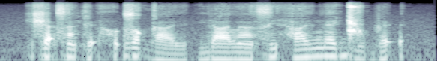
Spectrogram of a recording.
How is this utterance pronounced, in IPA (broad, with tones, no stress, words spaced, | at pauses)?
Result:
ʃä˦ʔsʰã˦˨kɛ˦ʔ hʊ˦ʔ zɔ˦˨ɡa˨ɪ̯ | jä˨lã˨ sʰi˦˨ha˦ɪ̯nɛ˦ d͡ʑu˨bɛ˦ʔ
